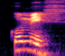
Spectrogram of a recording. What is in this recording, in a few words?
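"kumis", Malay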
